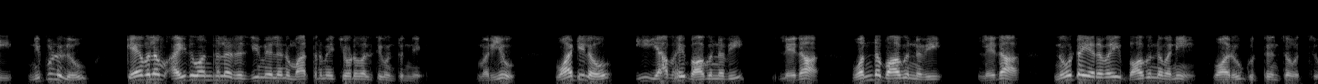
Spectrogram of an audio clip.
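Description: From the start, the speech carries the GSM full-rate codec: its pulse-driven vocal-tract model thins the excitation into a buzzy, gravelly roughness, plainly audible throughout. A spectrogram shows energy confined to roughly 300 Hz to 3.7 kHz, which fits a telephone line band, with the codec in its 13 kbit/s full-rate mode.

At 2.14–2.19 s and again at 6.60–6.66 s come lost GSM frames. Each time, the decoder re-uses the last good frame, so the sound briefly freezes into a rough metallic ring. Each gap is consistent with a single missing 20 ms frame. On a spectrogram each shows as a short, smeared, repeated spectral slice.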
